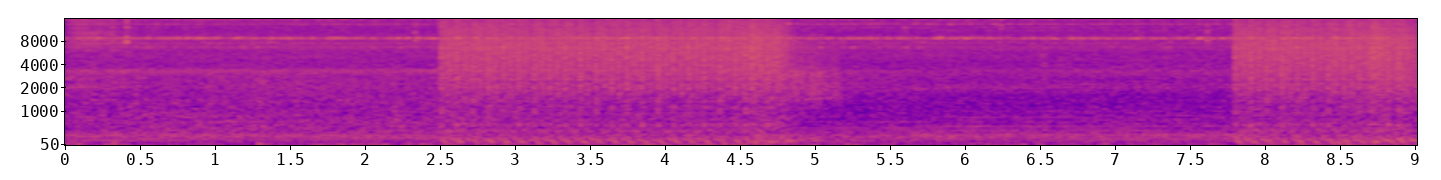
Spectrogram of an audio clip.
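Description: Aircraft gunfire in the War Thunder flight game, heard as dense, steady rapid bursts of machine-gun fire over a constant engine drone, fairly quiet throughout and without speech.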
